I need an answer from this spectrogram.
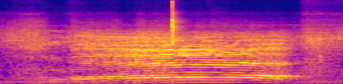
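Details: A single long, full moo from an old cow as a rope is fitted through its nose, sustained and slightly wavering, with a brief knock in the middle.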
